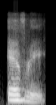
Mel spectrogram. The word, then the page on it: every: Indian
